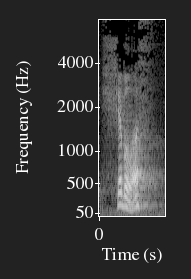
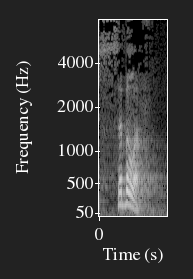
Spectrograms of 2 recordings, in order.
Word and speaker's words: Shibboleth: Say Shibboleth, and they had a problem with their sibilance, and they said Sibboleth.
